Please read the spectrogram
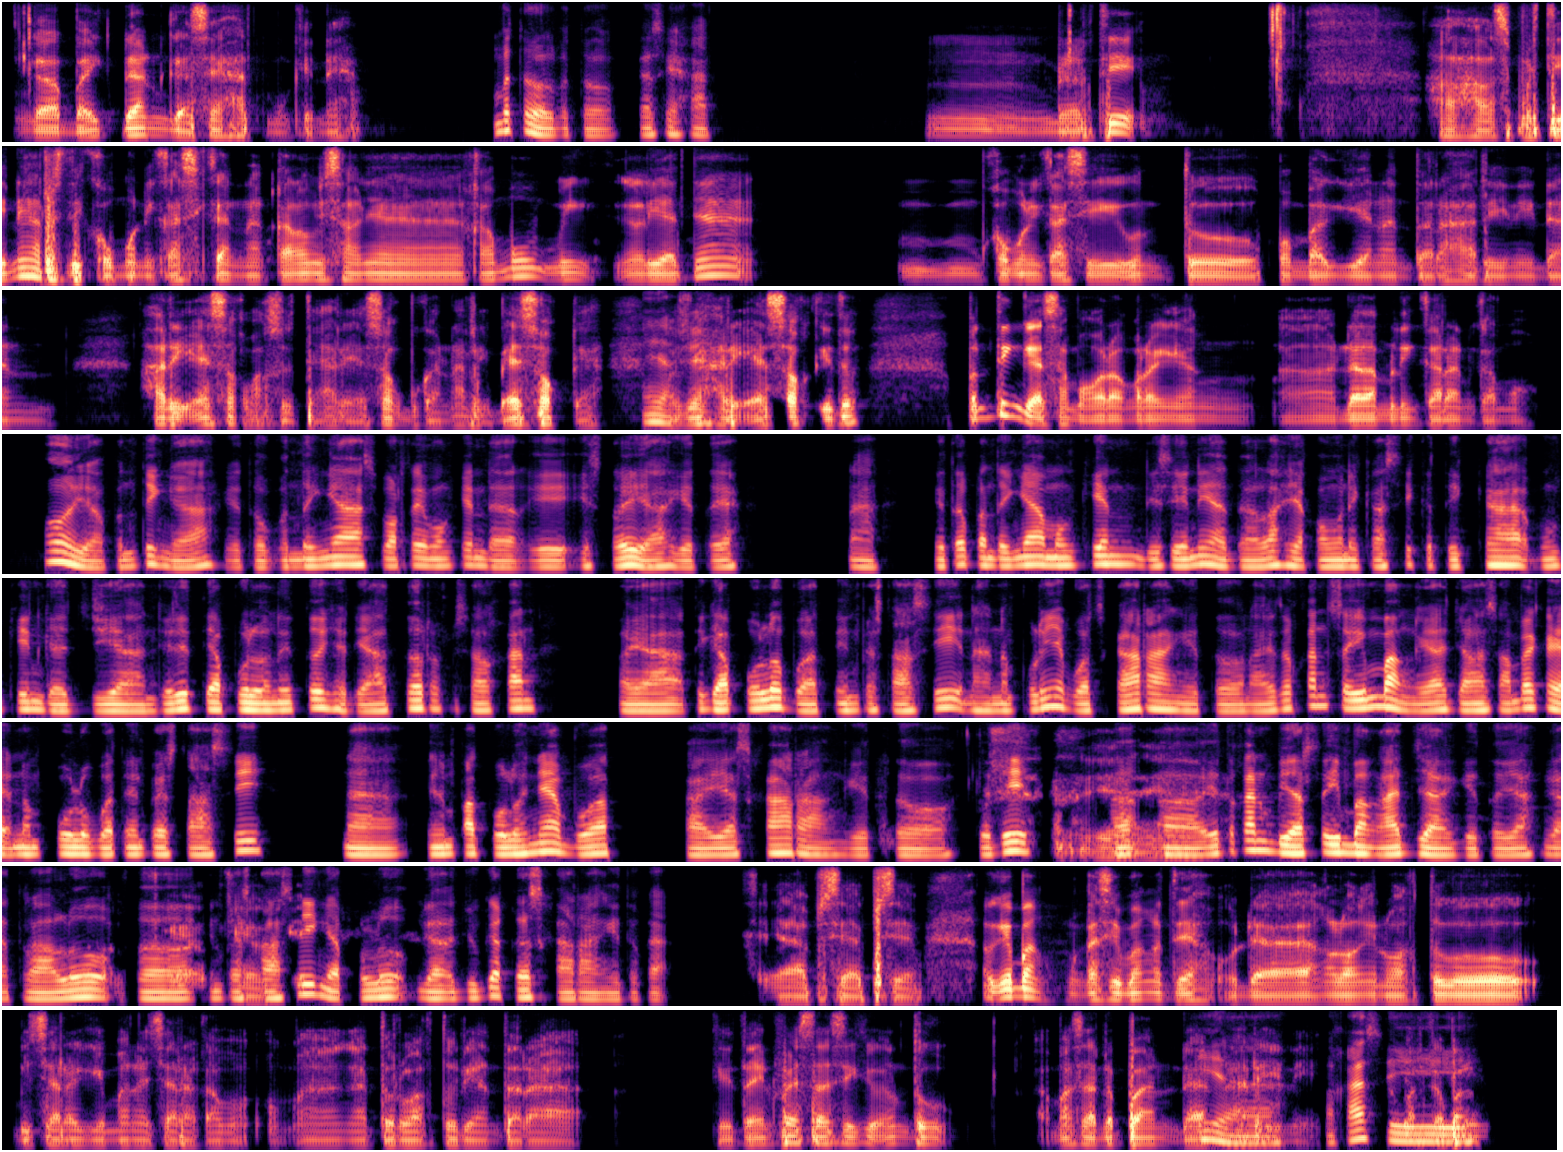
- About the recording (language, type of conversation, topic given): Indonesian, podcast, Bagaimana cara mengatur waktu antara menikmati hidup saat ini dan berinvestasi pada diri sendiri?
- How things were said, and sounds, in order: tsk; other background noise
